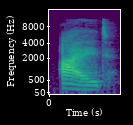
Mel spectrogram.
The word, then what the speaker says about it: I'd: contracting the word would I would sounds like I'd I would and I had sound exactly the same when they're contracted they both sound like ID I would go I'd go I had gone I'd gone they sound the same how about he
